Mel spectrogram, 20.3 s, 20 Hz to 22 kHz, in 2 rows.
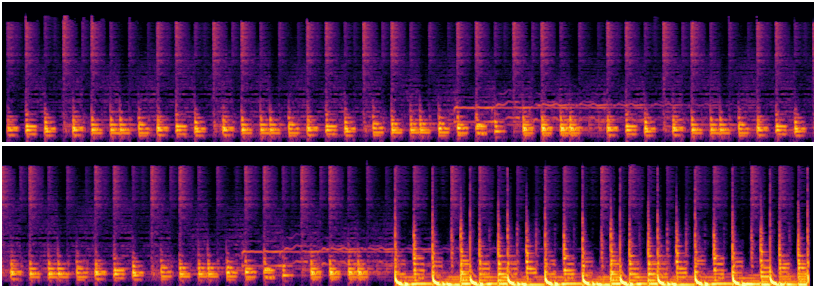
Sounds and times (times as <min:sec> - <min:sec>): Music: 0:00.0 - 0:20.2.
